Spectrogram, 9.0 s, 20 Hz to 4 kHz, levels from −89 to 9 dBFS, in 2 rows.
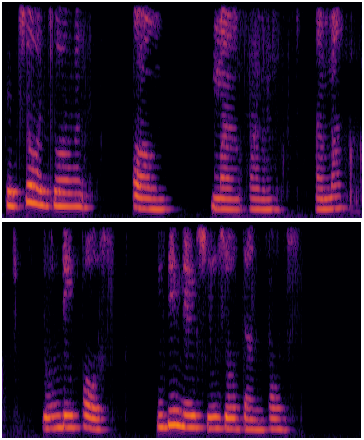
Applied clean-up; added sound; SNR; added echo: neural mask model DeepFilterNet 3.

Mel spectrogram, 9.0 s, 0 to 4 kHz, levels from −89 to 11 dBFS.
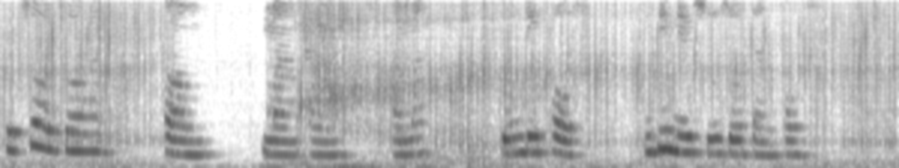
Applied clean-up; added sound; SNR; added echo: none; Liquid; 10 dB; reverberation time 0.4 s.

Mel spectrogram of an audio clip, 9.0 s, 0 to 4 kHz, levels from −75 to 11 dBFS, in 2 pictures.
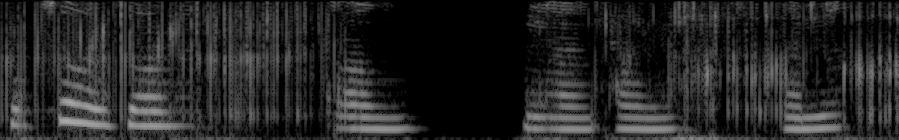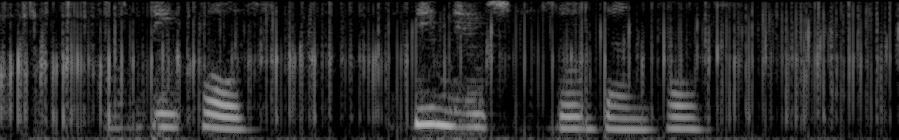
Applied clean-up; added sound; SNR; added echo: neural separator model SepFormer WHAMR!.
